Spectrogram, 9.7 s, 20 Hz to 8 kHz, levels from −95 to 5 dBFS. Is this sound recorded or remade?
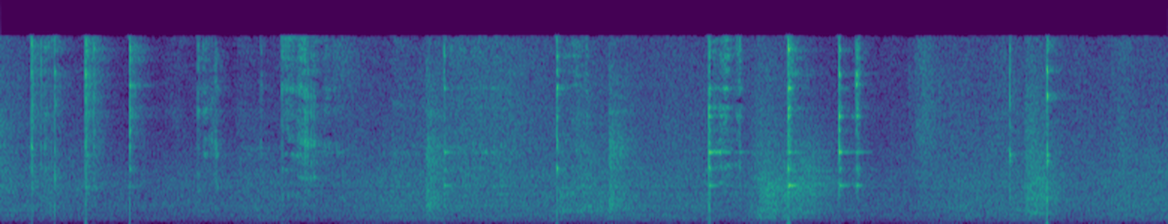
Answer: recorded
